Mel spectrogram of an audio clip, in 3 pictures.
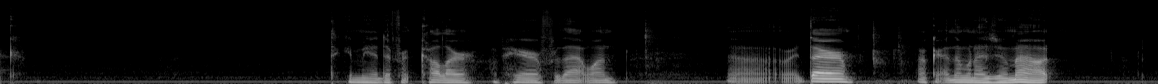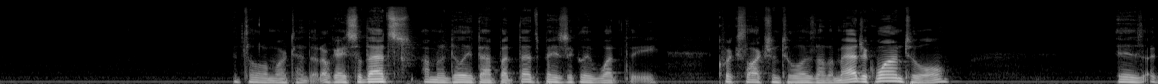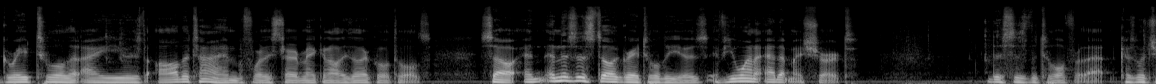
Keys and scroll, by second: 15.4 Delete, 24.1 ctrl+d, 32.7 Delete, 34.4 Delete.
